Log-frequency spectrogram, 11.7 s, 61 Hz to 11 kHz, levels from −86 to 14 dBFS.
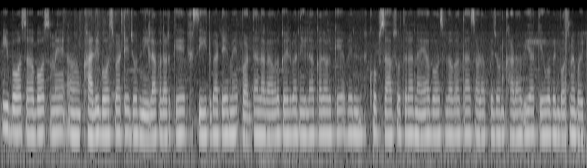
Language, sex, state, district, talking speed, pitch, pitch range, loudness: Bhojpuri, female, Uttar Pradesh, Deoria, 205 wpm, 175 Hz, 170-180 Hz, -18 LUFS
